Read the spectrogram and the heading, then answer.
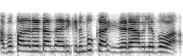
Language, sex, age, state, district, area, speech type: Malayalam, female, 30-45, Kerala, Kasaragod, rural, conversation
